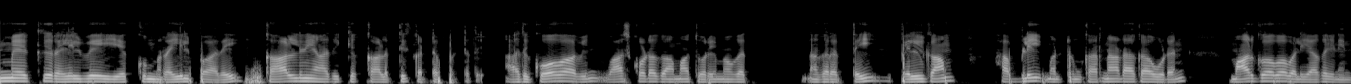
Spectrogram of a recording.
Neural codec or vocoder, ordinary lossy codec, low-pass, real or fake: none; none; none; real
